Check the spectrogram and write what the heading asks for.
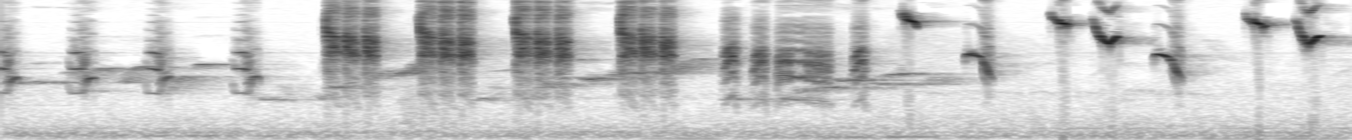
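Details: Long-tailed shrike (cendet) singing to stimulate shrikes: mid-pitched whistled phrases, then loud harsh rasping bursts, ending with a series of high sharp downslurred whistles.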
